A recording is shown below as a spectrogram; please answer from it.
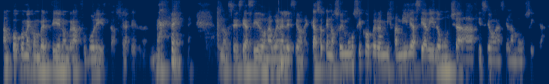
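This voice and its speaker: A man in his forties from Italy, speaking with an Italian accent, answering interview questions in a relaxed, hesitant way with many restarts. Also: mid-range voice, fairly quick. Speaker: interview guest, music agency director.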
